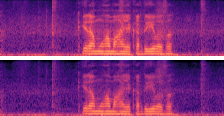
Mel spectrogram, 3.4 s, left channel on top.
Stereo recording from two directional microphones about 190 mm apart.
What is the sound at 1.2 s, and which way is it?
A man's voice, 10° left (ahead or behind).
